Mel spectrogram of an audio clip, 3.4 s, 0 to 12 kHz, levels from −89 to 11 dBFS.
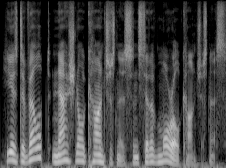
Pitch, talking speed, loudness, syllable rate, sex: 120 Hz, 160 wpm, -18 LUFS, 6.1 syllables/s, male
